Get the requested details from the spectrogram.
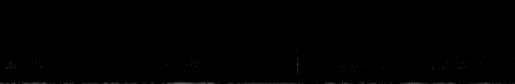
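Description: A stiff bristle brush tip is scratched back and forth across a flat, taut, finely textured grey primed canvas. The result is a quiet, dry, hissy scratching that comes in bursts of strokes separated by brief pauses, over a faint low rumble.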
